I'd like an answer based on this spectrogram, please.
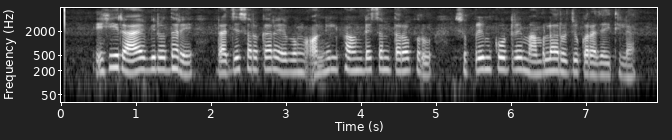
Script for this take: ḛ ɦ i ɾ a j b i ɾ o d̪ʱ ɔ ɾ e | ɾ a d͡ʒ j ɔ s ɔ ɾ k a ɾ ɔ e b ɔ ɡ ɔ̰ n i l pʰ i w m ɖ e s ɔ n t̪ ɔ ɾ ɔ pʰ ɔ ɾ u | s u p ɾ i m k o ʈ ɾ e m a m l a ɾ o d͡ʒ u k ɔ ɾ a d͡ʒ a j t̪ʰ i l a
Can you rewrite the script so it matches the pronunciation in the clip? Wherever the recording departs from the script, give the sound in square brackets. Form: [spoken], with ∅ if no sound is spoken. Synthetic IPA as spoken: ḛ ɦ i ɾ a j b i ɾ o d̪ʱ ɔ ɾ e | ɾ a d͡ʒ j ɔ s ɔ ɾ k a ɾ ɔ e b ɔ [ŋ] ɔ̰ n i l pʰ [a] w [ɳ] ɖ e s ɔ n t̪ ɔ ɾ ɔ pʰ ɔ ɾ u | s u p ɾ i m k o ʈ ɾ e m a m l a ɾ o d͡ʒ u k ɔ ɾ a d͡ʒ a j t̪ʰ i l a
